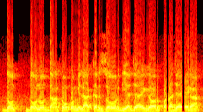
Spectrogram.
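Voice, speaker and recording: Here a man's steady, medium-pitched voice leads a slow alphabet reading lesson on a rough recording. He explains every letter and deliberately elongates each sound.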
